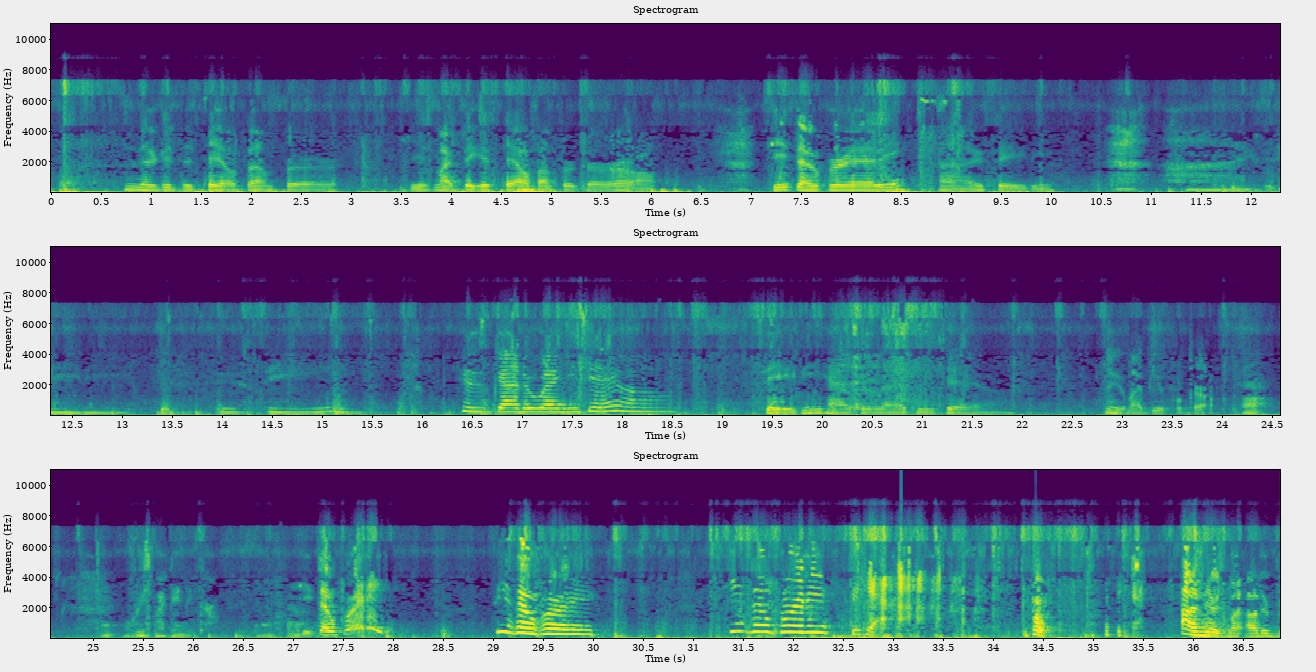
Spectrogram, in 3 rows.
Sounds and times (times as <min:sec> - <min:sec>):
Speech: 0:00.8 - 0:02.9, 0:03.5 - 0:06.1, 0:07.2 - 0:10.1, 0:11.3 - 0:13.1, 0:14.0 - 0:15.4, 0:16.4 - 0:18.6, 0:19.4 - 0:21.9, 0:22.8 - 0:24.0, 0:27.0 - 0:28.0, 0:29.0 - 0:30.1, 0:31.3 - 0:33.0, 0:34.3 - 0:34.6, 0:35.9 - 0:36.8.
